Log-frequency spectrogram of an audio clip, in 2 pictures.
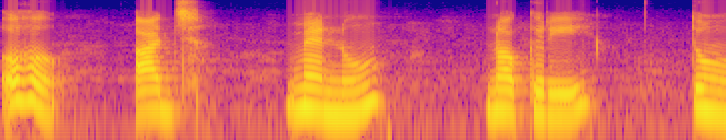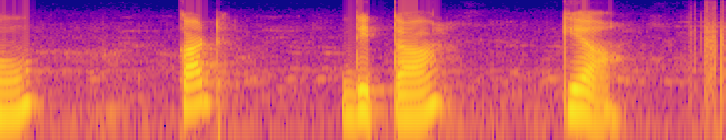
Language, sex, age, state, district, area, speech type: Punjabi, female, 18-30, Punjab, Hoshiarpur, rural, read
